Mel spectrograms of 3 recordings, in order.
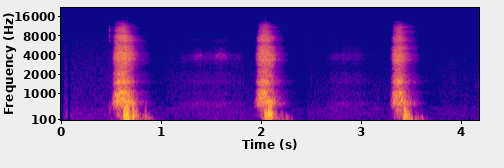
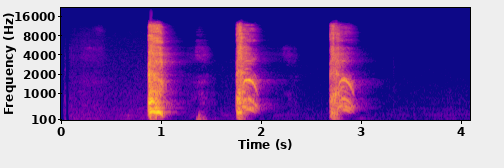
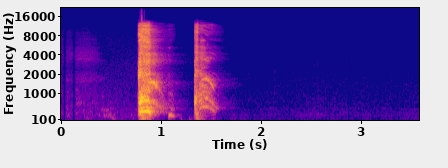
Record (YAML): exhalation_length: 4.2 s
exhalation_amplitude: 28760
exhalation_signal_mean_std_ratio: 0.25
three_cough_length: 4.1 s
three_cough_amplitude: 30425
three_cough_signal_mean_std_ratio: 0.25
cough_length: 3.6 s
cough_amplitude: 32767
cough_signal_mean_std_ratio: 0.2
survey_phase: beta (2021-08-13 to 2022-03-07)
age: 18-44
gender: Female
wearing_mask: 'No'
symptom_none: true
smoker_status: Never smoked
respiratory_condition_asthma: false
respiratory_condition_other: false
recruitment_source: REACT
submission_delay: 2 days
covid_test_result: Negative
covid_test_method: RT-qPCR
influenza_a_test_result: Negative
influenza_b_test_result: Negative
